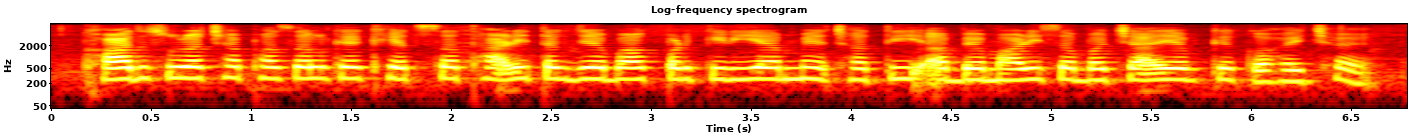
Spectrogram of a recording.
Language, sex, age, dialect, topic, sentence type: Maithili, female, 18-24, Bajjika, agriculture, statement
